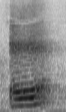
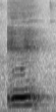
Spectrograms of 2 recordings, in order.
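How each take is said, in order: First: The vowel is said with an open sound. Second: The vowel is said with a closed sound. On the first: The speaker calls it right. "elas têm o som aberto" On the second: The speaker calls it wrong. "Não diga"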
